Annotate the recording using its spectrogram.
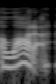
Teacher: The words are linked and compressed together. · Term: connected speech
